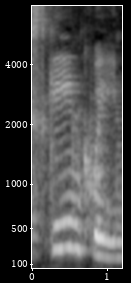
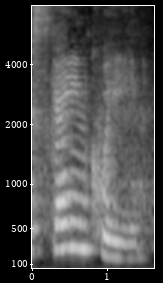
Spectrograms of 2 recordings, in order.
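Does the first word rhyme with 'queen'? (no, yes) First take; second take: yes; no. First: The first word rhymes with queen. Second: The first word does not rhyme with queen. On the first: This is how the other person says it. "you want to say skiing queen because it rhymes" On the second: This is how the speaker says it. "I would say skein queen"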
